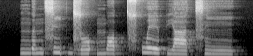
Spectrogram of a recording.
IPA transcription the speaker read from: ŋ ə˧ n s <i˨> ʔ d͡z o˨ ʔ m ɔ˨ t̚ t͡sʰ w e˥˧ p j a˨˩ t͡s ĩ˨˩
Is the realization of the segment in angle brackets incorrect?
yes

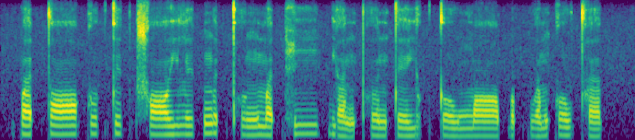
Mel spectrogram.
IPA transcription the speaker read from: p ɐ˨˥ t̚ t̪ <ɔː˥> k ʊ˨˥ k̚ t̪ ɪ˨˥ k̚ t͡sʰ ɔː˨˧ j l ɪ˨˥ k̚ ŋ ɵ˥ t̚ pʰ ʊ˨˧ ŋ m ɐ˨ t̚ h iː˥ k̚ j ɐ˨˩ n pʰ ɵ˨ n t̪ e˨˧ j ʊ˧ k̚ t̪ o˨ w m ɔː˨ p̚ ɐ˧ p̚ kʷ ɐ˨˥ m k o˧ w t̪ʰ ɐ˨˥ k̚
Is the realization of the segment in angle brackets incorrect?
yes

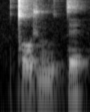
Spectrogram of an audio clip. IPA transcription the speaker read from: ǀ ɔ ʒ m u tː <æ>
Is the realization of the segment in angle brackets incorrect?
yes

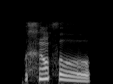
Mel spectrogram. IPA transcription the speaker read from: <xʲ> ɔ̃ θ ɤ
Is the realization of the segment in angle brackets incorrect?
no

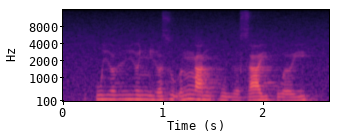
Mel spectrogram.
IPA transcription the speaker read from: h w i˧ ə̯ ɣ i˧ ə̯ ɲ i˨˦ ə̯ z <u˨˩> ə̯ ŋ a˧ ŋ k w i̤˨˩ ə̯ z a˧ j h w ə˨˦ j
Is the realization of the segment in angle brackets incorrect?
yes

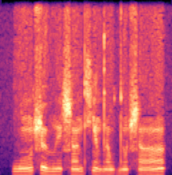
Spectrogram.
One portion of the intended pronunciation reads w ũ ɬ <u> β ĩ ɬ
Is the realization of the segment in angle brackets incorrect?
yes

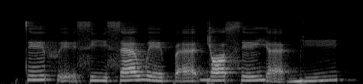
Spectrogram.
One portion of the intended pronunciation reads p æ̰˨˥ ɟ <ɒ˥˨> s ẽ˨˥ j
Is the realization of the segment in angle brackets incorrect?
yes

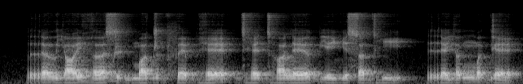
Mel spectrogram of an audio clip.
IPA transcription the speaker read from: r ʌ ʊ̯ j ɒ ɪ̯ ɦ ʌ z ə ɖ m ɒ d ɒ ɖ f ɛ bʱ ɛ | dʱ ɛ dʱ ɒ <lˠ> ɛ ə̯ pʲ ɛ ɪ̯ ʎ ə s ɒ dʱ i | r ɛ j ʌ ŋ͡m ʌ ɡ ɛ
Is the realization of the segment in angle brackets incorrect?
yes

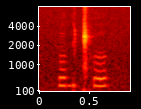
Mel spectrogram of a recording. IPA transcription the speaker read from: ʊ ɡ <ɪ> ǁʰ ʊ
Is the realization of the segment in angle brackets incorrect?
no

